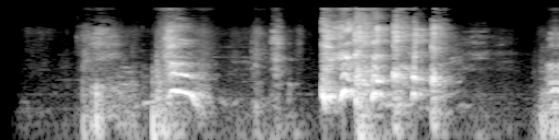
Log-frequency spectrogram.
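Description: A girl coughing repeatedly in several bursts, the longest run in the second half.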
